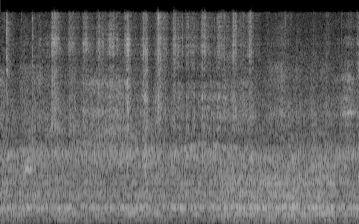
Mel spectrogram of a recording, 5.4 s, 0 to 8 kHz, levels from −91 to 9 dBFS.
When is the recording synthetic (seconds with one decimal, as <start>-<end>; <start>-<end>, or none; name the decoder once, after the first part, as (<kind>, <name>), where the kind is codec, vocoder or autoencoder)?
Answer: 0.8-1.6 (codec, DAC); 2.0-2.6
